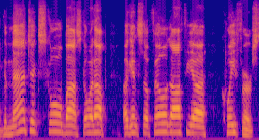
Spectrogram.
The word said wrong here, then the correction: Queefles: Do I pronounce that right? Queefers? – Queefles. – Queefles. – Queefles. – Queefles. Okay. – Like Nick Foles.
